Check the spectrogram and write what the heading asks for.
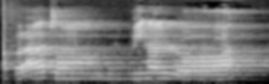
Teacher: را کو بھی پر کرنا ہے کیونکہ را کے اوپر فتحہ ہے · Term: را کی تفہیم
